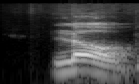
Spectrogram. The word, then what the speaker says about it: Loeb: Is Loeb the right pronunciation? – Loeb, yes. Originally, Loeb. It's German, but in the US, they call me Loeb. I was born in Israel, and they call me Leib, actually.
